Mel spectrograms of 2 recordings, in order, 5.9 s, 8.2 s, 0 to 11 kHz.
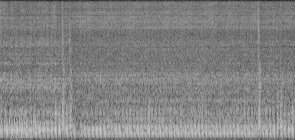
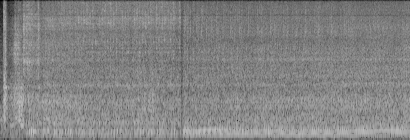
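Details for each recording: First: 1974 MGB with a rebuilt engine, after carburetor work: uneven lumpy idle with two sharp exhaust pops; owner suspects a destroyed number one cylinder spark plug wire causing the misfire and top-end breakup; exhaust backfire. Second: 1974 MGB with a fully rebuilt engine, after new spark plug wires and with the air filter fitted: a short start-up settles into a steady, even low idle with no misses or knocks. It runs almost perfectly, not yet tested under load.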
